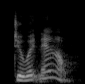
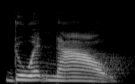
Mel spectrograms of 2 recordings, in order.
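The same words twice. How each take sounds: First: Said in the usual way. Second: Slow, loud, clipped action-hero command; Arnold Schwarzenegger. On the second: Retold or imitated. Coach urging viewers to recontact people, in a slow, loud tough-guy voice. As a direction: bark "do it now" slowly and loudly like a movie tough guy. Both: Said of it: "In my best Arnold Schwarzenegger voice".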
